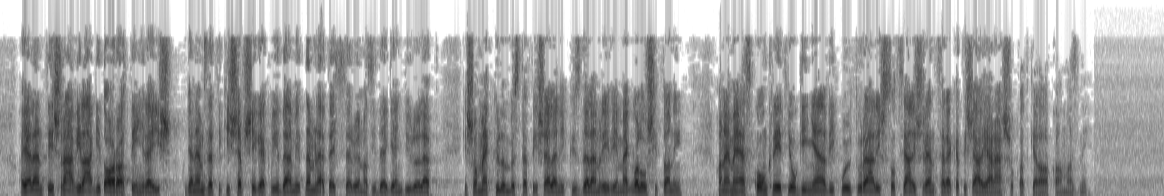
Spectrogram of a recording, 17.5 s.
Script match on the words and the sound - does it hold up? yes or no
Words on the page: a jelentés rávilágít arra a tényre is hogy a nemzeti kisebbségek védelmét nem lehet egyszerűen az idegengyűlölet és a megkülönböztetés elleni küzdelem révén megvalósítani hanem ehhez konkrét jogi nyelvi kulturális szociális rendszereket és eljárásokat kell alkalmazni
yes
